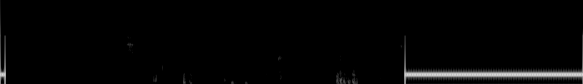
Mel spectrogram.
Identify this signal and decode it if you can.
Ringback tone (North America), 440 + 480 Hz.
